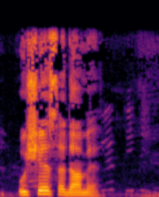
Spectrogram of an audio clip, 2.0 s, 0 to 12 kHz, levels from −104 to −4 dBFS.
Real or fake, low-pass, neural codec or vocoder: real; 9.9 kHz; none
